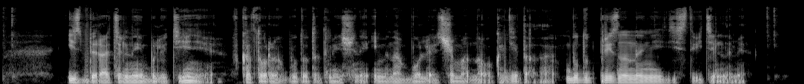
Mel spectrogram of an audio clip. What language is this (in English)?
Russian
